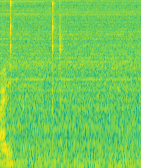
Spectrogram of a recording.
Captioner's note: click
